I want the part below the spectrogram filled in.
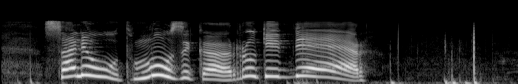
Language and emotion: Russian, positive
